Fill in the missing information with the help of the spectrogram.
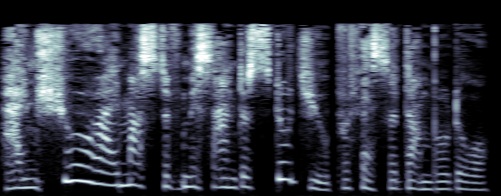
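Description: A man voicing a middle-aged woman official with a fluttery, girlish, high-pitched simper, in an audiobook. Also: big pitch swings, normal speed, slightly rough, no room sound, studio quality, exaggerated voice. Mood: sweetly menacing.

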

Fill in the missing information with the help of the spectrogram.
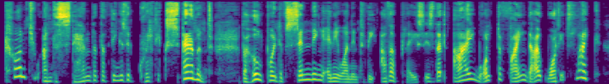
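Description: A cruel, pompous old uncle from a children's storybook, a gentleman magician. His delivery is extremely animated, soaring with haughty indignation and sinking into condescension. The sound is dry and close. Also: fairly high pitch, brisk, breathy edge, no room sound, voice pushed up. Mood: impatient. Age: older. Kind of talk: dramatised storybook reading.

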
